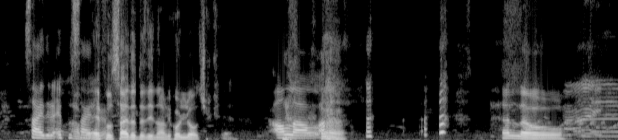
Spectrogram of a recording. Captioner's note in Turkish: kahkaha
